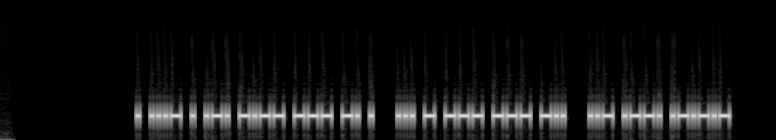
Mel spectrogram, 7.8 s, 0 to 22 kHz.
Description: Morse code, heard as a keyed tone, about 34 wpm, 700 Hz. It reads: EVERYONE STOOD UP.
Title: Sentences from Top 1000 Words - Review Part 2 - 35wpm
